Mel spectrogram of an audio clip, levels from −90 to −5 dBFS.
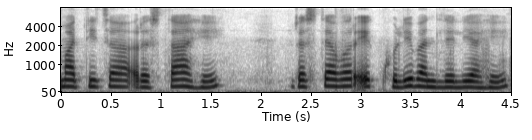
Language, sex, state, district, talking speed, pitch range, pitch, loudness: Marathi, female, Maharashtra, Sindhudurg, 105 wpm, 210-235 Hz, 225 Hz, -15 LUFS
